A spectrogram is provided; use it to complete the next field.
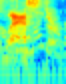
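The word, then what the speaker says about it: Leicester: of the world don't even know how to pronounce it it's Laster we just put a I in it instead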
